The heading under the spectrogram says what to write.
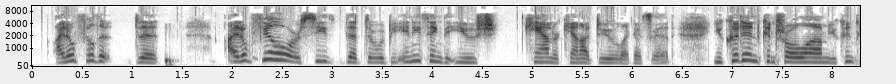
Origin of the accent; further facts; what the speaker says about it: California, United States; Hello, California. Are you there? My hometown. Where are they? Hello. I know. You know our Californians.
